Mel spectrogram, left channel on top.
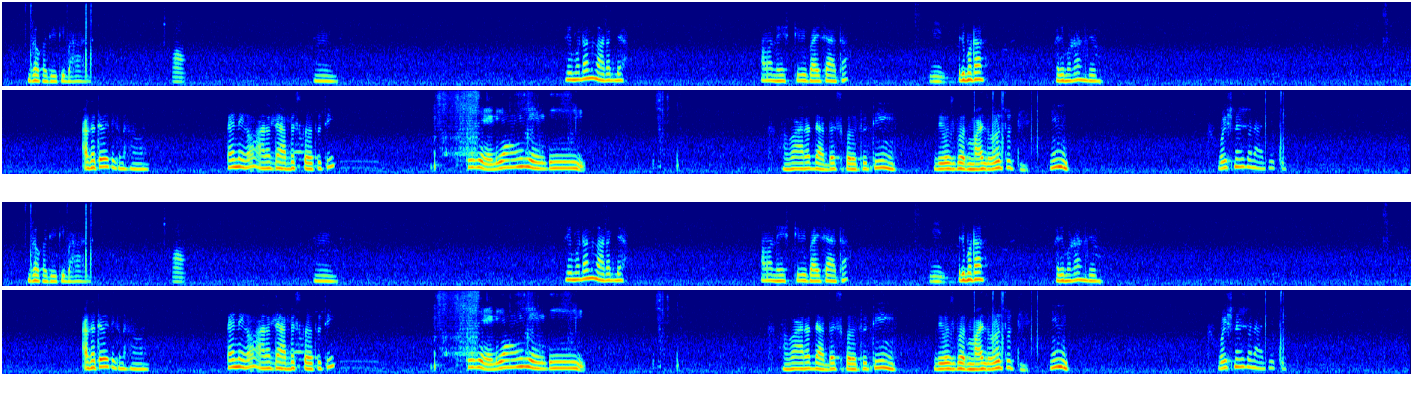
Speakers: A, on the right; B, on the left.
A: जगतेते बार
B: हा
A: हम्म रिमोटान घारातल्याया आम्हाला एस टी वी पायचा आता
B: हम्म
A: अरे मोटार अरे मोट
B: ह्
A: अगातवाती का ना हा काही नाही ग आना ते अभ्यास करत होती
B: तू रेडी आहे रेडी ह
A: अगं आराध अभ्यास करत होती दिवसभर माजवळच होती
B: हम्
A: वैष्णववी बनली त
